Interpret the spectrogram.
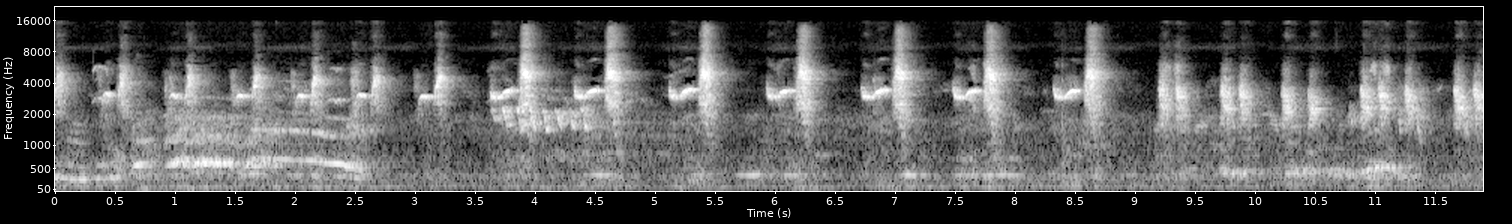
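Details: Long-tailed shrike in full, versatile song: harsh, buzzy high notes repeated a little faster than once a second, opening with lower warbled tones in the first few seconds.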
